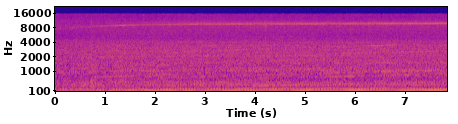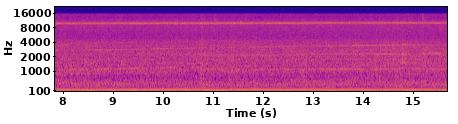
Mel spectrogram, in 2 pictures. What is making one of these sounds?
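Train wheels clatter rhythmically over the rails, growing faster.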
